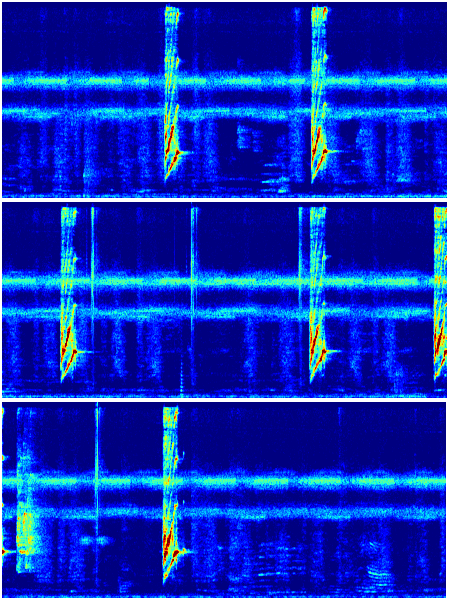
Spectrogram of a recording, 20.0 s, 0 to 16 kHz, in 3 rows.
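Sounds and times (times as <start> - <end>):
canary rising calls: 2.4 - 2.8, 4.4 - 5.3, 7.5 - 8.1, 11.3 - 11.8, 13.2 - 14.0, 15.8 - 16.3.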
